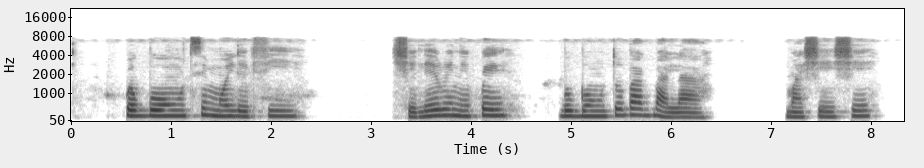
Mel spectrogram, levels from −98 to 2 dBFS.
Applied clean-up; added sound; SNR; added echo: none; none; none; none.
